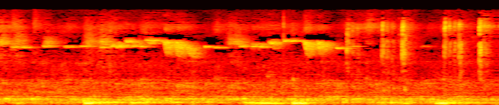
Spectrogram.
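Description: Small birds chirping, a high thin call repeating in short pieces, with a few low thumps underneath.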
